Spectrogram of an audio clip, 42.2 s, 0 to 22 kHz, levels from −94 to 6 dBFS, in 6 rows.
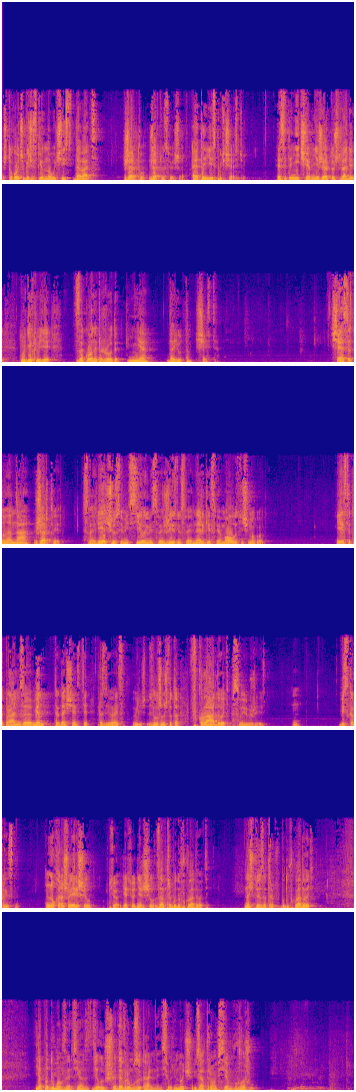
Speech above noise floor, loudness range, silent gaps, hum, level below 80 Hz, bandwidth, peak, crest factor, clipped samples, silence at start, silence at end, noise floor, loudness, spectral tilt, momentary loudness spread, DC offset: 44 dB; 4 LU; none; none; -30 dBFS; 11.5 kHz; 0 dBFS; 16 dB; under 0.1%; 0 s; 0.45 s; -59 dBFS; -15 LUFS; -4.5 dB/octave; 12 LU; under 0.1%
